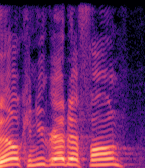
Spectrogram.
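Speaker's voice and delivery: very high, shrill, loud yell. Mid car video, the speaker calls out to someone: yelling. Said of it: "sorry to yell that in the video".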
